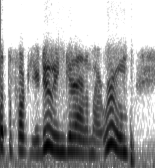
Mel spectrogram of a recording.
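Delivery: ordinary delivery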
